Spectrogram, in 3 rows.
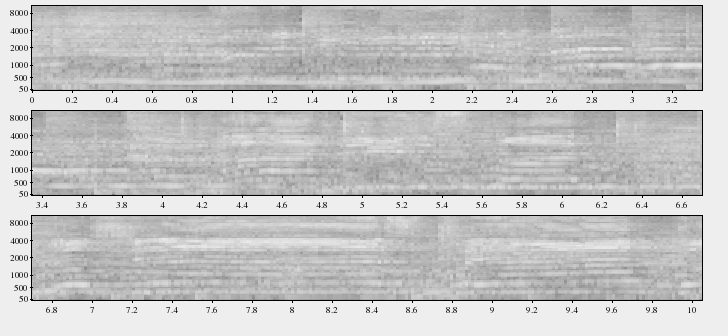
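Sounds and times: pop backing track: 0:00.0 - 0:10.0
woman singing into microphone: 0:00.0 - 0:10.0.

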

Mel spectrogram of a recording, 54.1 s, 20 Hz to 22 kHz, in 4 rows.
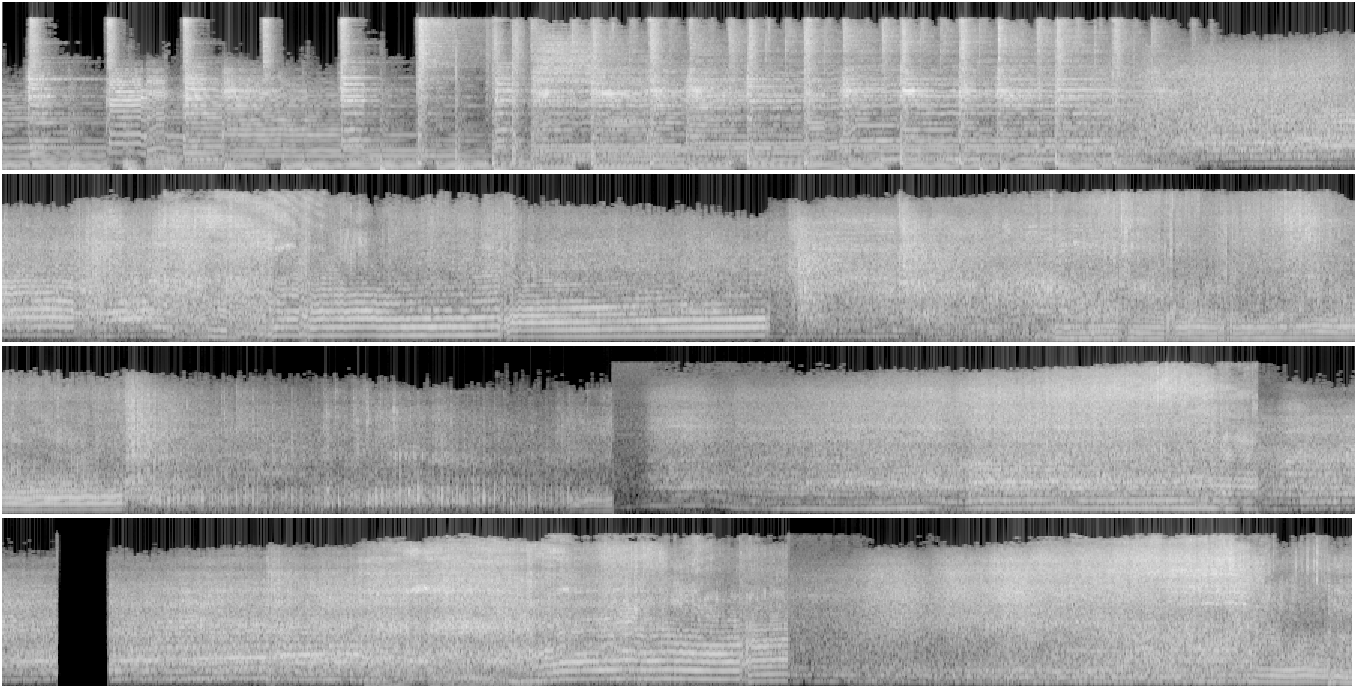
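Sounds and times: rally car engines revving: 0:05.4 - 0:30.2, 0:32.5 - 0:54.0.

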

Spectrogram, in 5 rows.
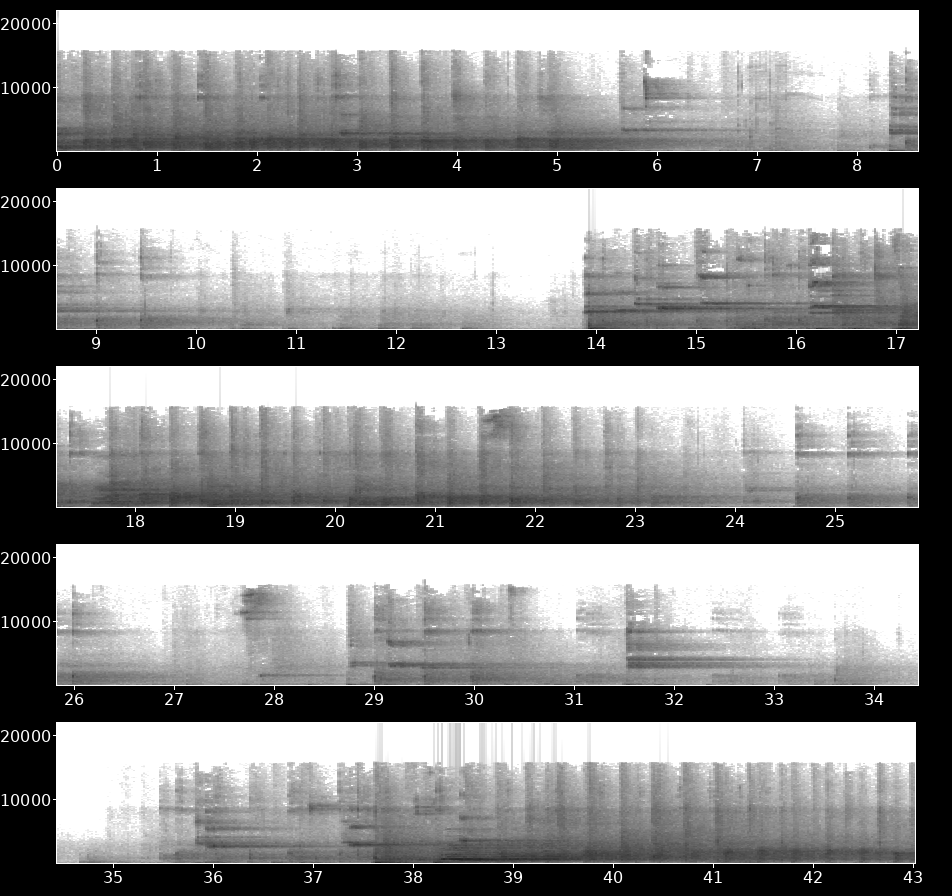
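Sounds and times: crowd cheering and applause: 0:00.0 - 0:05.2, 0:38.2 - 0:43.0
table tennis ball bouncing: 0:08.2 - 0:10.0, 0:13.9 - 0:17.6, 0:21.7 - 0:26.8, 0:28.7 - 0:33.5, 0:35.4 - 0:38.4.

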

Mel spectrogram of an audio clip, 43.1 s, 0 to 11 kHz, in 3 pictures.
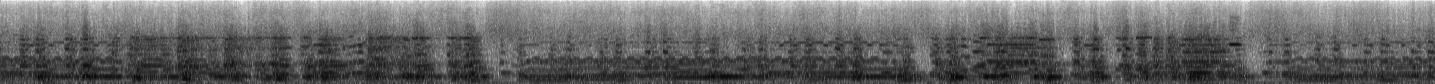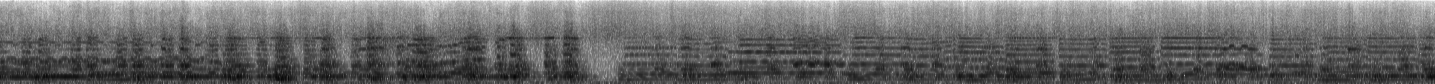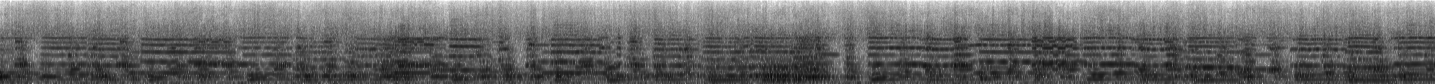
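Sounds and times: military brass band playing march: 0:00.0 - 0:43.0.

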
